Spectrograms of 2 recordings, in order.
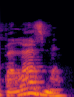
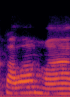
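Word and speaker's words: Pallasmaa: mesmo assunto, essa pronúncia, Palasma? Na verdade é Palamá, né? Porque ele é finlandês. Então sim, Juhani tá certo.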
